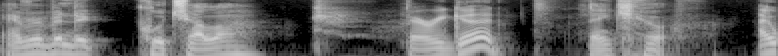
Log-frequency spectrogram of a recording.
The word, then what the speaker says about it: Coachella: Coach I went to I went to Let me say it right. Yeah, I got it. Have you ever been to Coachella?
